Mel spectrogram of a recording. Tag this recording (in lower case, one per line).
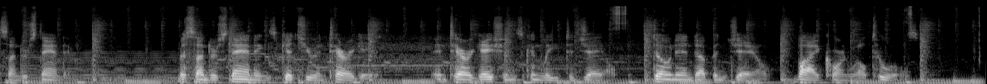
speech
music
